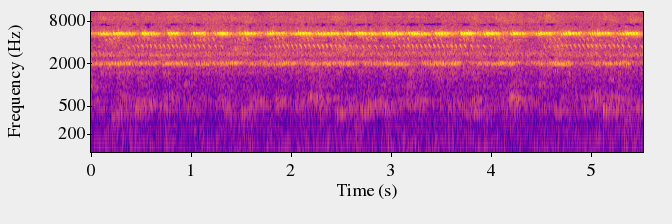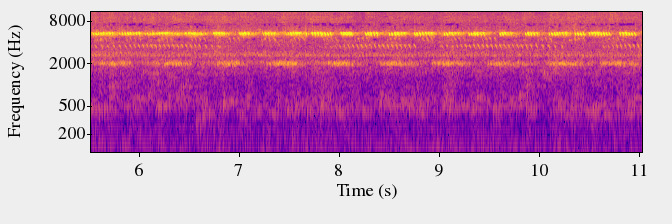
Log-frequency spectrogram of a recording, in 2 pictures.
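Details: Steady wall of cricket chirping, high and metallic, with many callers overlapping in fast pulses and a quieter lower throb of calls, holding an even level for the whole stretch.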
